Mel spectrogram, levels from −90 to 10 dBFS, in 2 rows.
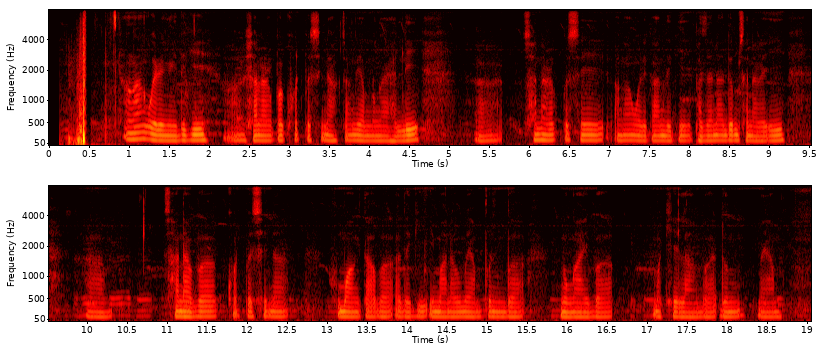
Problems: background sounds at intervals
